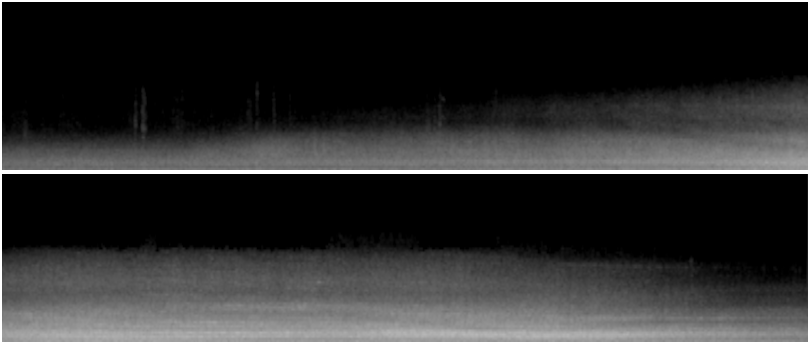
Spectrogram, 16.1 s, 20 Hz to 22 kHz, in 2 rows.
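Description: Deutsche Bahn class 111 electric locomotive hauling a rake of regional passenger coaches past. Rumble and wheel-on-rail noise build steadily, are loudest for several seconds as the train goes by, then fade as it recedes.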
